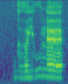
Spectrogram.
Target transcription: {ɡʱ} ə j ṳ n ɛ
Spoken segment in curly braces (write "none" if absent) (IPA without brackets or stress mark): ɡʱ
